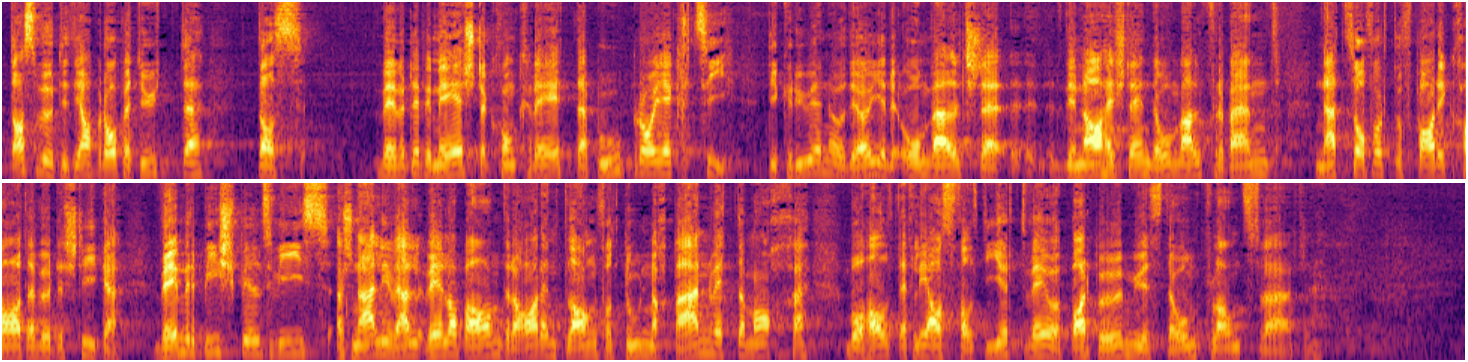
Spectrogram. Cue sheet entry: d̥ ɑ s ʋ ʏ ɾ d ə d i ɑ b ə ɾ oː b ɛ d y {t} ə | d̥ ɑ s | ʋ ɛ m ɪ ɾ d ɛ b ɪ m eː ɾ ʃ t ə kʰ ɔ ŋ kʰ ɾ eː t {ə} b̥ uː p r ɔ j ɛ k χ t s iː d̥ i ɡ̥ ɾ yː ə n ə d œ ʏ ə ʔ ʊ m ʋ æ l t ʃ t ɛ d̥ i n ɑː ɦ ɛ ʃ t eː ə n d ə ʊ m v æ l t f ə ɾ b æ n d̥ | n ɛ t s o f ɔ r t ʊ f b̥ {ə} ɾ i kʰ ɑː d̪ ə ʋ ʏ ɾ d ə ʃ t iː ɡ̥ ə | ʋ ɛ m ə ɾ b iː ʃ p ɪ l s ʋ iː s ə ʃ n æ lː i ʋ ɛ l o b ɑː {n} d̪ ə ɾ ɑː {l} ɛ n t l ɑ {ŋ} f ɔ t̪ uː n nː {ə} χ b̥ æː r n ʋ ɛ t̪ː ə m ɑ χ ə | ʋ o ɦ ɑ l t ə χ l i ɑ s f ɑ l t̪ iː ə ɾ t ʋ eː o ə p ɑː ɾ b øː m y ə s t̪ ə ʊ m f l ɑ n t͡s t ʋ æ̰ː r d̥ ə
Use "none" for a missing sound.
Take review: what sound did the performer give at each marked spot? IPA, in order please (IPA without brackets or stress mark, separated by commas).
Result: t, ə, ɑ, n, ɾ, ŋ, ɑ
